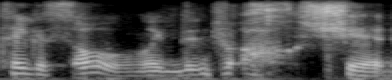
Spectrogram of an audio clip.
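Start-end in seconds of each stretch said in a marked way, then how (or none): 0.0-0.7 calm, matter-of-fact, slightly higher voice. Retelling a quote that made their day: imitating Robbie Lawler's calm delivery. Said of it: "just because how calm he was when he said it".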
